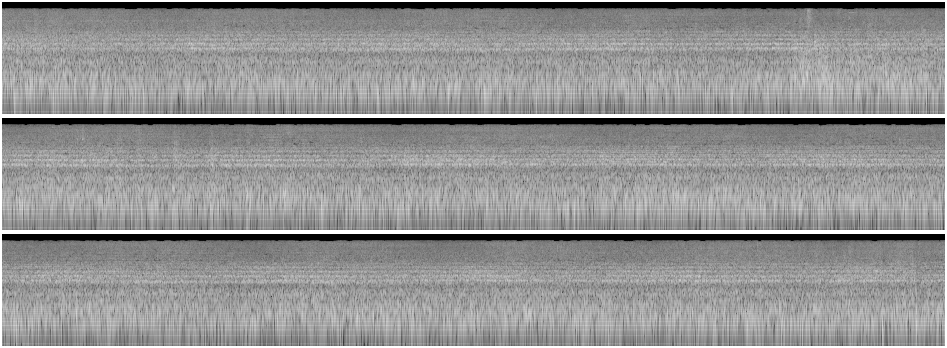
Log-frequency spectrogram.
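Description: Coal freight train's hopper wagons rolling steadily past, the wheels clattering over the rails with a continuous high-pitched squeal over the rumble. A single sharp click stands out about a third of the way through.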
